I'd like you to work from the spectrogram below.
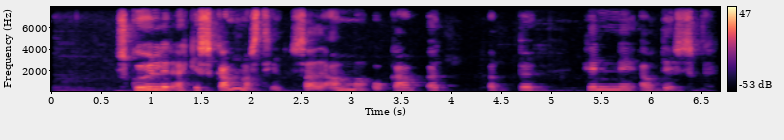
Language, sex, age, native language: Icelandic, female, 40-49, Icelandic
